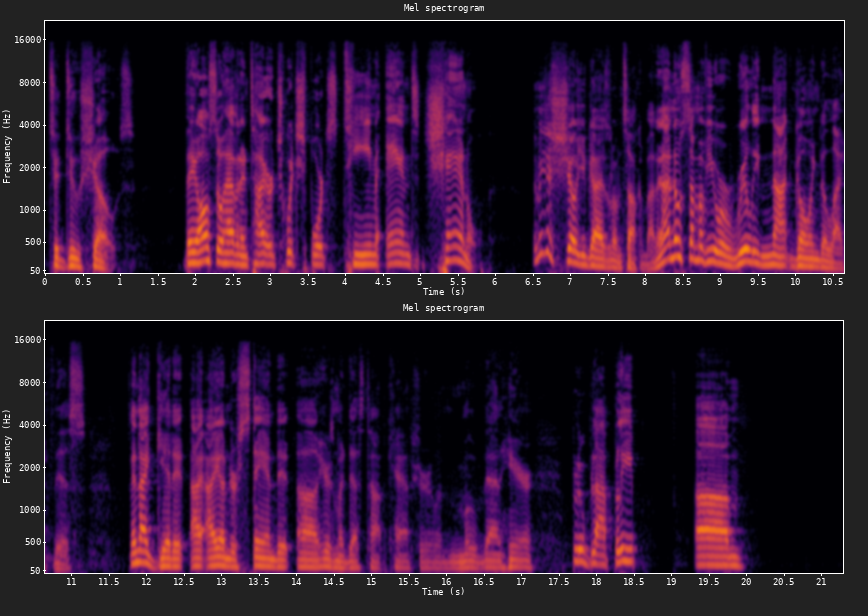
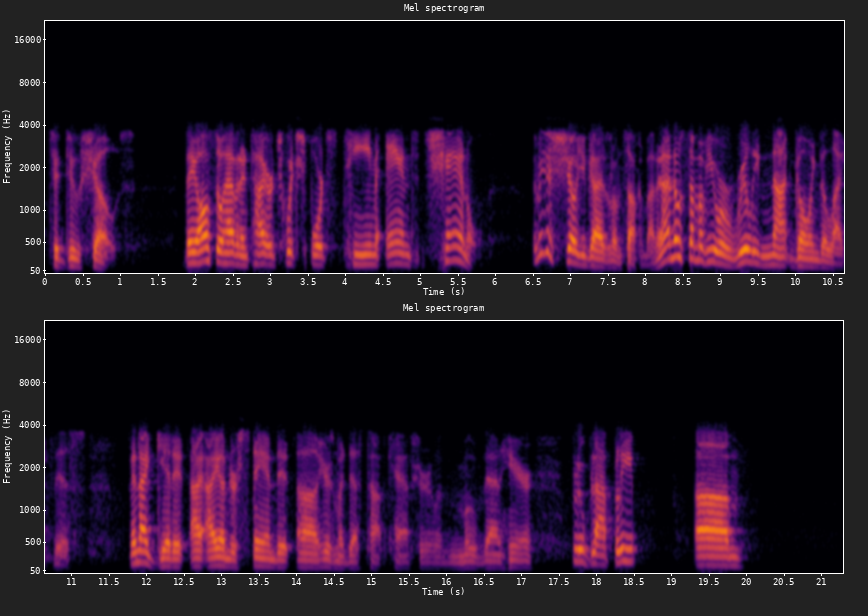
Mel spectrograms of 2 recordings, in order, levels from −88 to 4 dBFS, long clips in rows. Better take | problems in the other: first | phone-call audio; nothing above 3.5 kHz

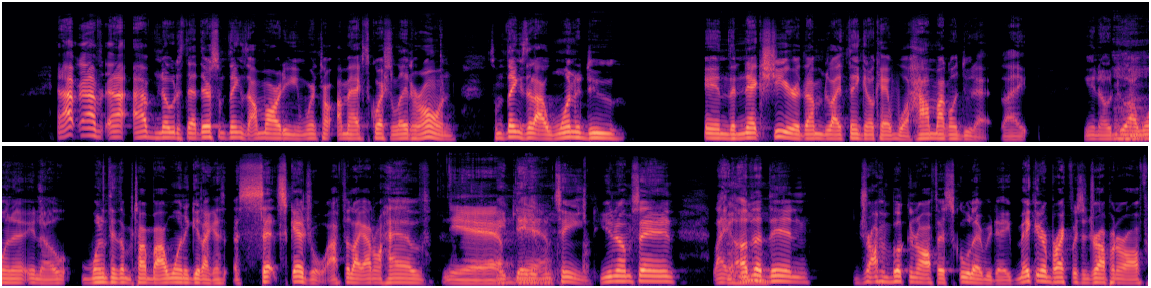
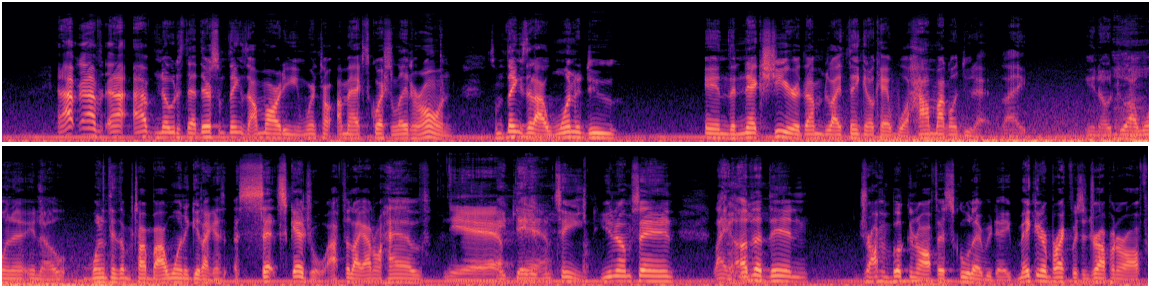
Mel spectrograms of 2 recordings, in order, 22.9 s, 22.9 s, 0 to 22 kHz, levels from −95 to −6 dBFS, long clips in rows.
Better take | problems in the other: first | low rumble; faint; throughout; 20 dB below the speech

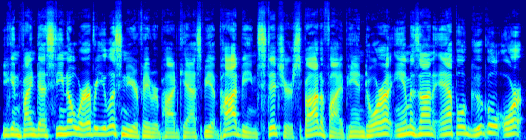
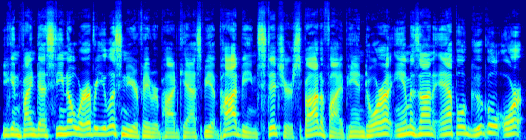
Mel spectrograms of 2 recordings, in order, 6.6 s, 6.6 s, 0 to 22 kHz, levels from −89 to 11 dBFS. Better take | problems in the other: neither | none

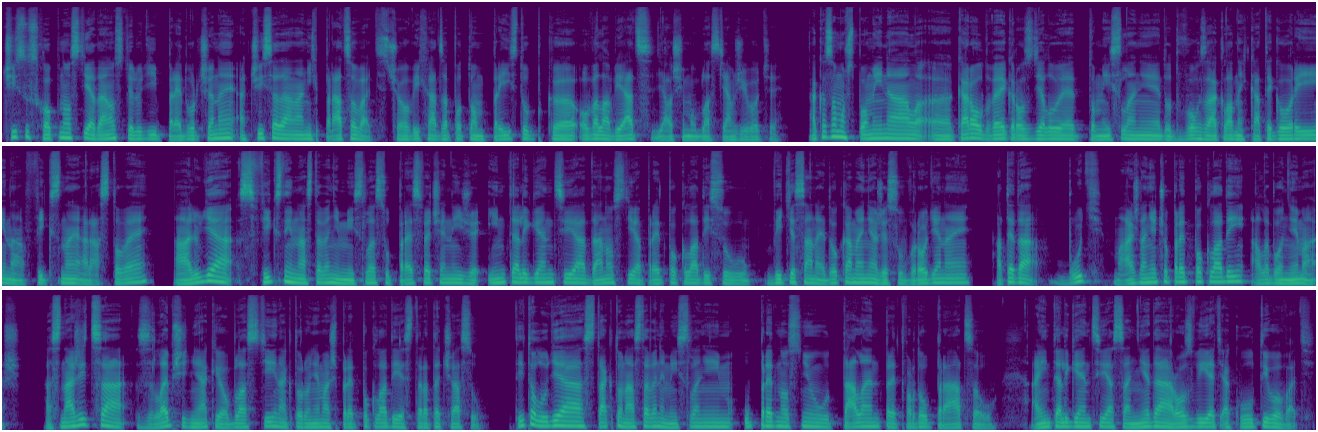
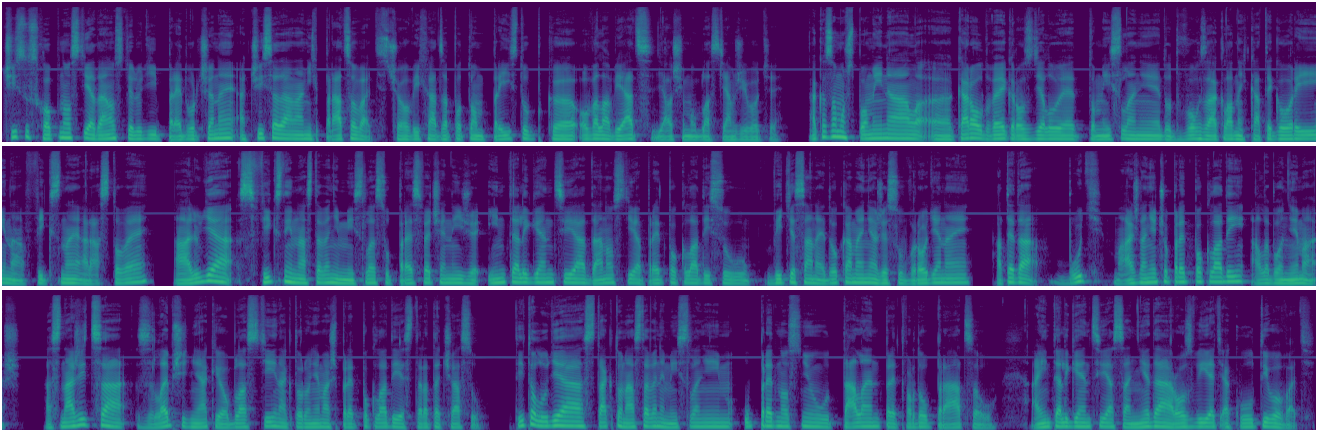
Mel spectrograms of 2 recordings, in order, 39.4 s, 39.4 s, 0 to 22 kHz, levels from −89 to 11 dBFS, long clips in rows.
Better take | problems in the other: first | high-pitched whine; faint; throughout; 3 kHz, 35 dB below the speech

